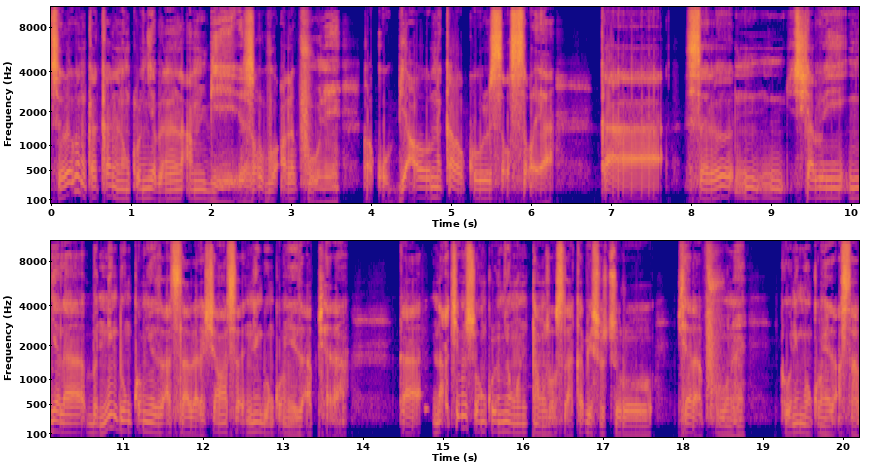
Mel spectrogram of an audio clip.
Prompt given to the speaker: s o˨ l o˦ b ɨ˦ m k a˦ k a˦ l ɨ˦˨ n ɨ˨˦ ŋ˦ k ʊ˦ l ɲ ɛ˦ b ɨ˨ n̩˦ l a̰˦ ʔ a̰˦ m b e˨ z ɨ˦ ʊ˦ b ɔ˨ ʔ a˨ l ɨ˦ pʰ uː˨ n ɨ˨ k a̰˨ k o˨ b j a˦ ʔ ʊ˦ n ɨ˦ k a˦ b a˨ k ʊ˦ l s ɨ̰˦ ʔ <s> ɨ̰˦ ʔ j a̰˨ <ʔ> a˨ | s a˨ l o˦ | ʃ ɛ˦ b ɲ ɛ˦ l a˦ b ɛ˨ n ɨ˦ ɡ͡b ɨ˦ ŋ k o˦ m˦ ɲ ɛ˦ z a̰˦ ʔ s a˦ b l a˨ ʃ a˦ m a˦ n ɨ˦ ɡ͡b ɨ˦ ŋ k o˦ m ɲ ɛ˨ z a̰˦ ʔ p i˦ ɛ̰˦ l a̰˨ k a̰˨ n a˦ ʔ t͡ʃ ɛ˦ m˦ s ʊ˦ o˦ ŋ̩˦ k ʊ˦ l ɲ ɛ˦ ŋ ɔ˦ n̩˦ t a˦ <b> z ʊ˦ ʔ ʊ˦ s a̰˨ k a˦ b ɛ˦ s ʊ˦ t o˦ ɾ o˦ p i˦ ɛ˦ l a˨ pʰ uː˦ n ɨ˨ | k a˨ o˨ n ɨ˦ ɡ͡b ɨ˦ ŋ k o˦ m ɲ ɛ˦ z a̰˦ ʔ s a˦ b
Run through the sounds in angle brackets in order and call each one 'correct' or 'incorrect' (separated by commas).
correct, incorrect, incorrect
